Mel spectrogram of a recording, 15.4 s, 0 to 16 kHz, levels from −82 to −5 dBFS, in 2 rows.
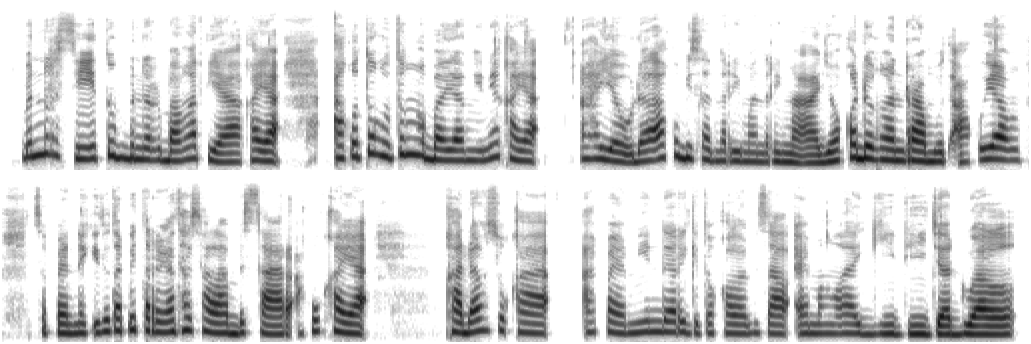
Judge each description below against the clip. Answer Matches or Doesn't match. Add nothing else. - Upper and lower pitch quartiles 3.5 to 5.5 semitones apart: Matches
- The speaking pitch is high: Matches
